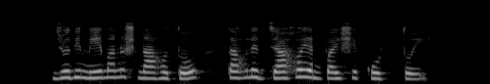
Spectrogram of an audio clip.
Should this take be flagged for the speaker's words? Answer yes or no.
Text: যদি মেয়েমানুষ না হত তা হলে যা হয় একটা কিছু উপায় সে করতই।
yes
